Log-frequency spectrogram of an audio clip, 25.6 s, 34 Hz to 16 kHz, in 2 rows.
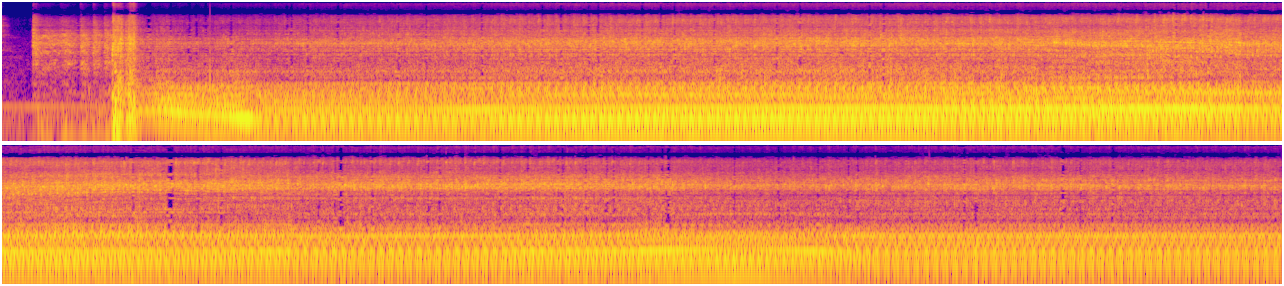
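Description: Dodge 392 V8 fitted with JBA long-tube headers cold-starts with a sharp crank and burst, then holds a loud, rumbling high idle up close for over twenty seconds, easing slightly toward the end with no talking.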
